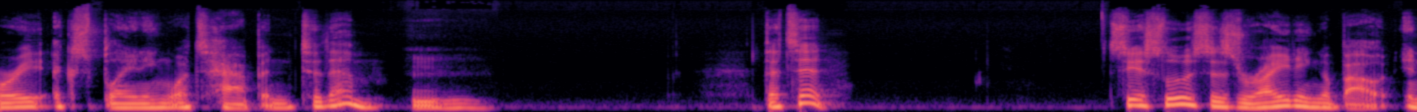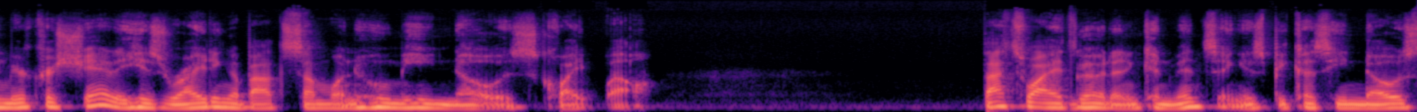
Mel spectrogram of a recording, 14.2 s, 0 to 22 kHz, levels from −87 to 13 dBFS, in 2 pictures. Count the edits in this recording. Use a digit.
1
